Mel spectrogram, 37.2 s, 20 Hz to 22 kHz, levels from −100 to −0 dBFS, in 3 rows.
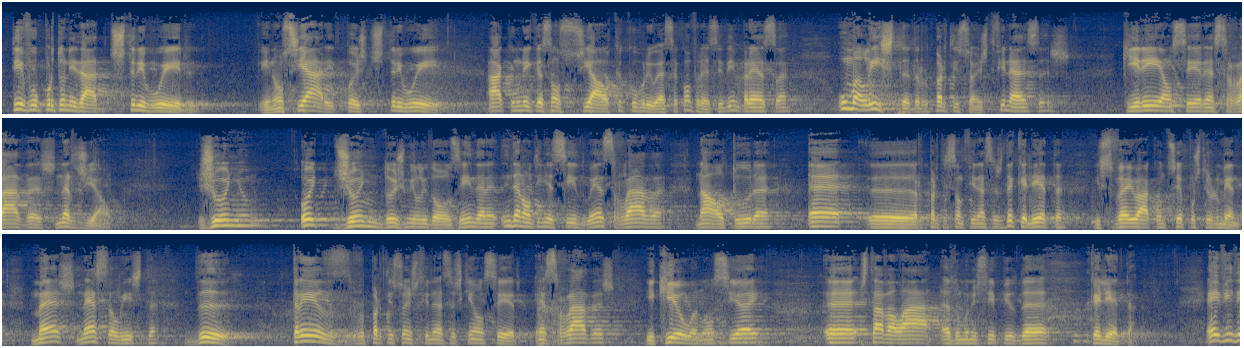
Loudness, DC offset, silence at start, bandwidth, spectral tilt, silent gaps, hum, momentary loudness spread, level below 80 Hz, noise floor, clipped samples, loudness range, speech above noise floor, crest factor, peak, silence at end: -22 LUFS; under 0.1%; 0.1 s; 15 kHz; -4.5 dB/octave; none; none; 13 LU; -62 dBFS; -55 dBFS; under 0.1%; 2 LU; 33 dB; 16 dB; -6 dBFS; 0 s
